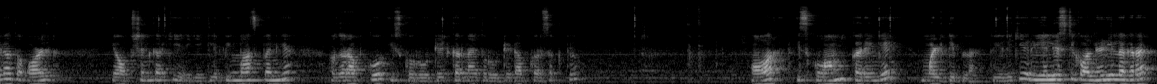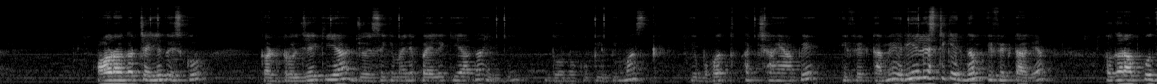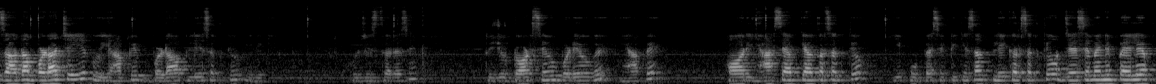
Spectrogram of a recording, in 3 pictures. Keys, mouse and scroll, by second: 1.3 typing, 1.6 alt+click, 4.5-6.9 drag, 6.9 Return, 7.4 ctrl+=, 8.8 click, 10.4 typing, 13.0 click, 13.0 typing, 14.2 ctrl+j, 14.9-16.6 drag, 22.5 ctrl+-, 23.4-27.2 drag, 27.2 Return, 28.5 ctrl+=, 30.7-34.7 drag.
